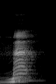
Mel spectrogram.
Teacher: when you're producing M the manner in which ma is produced the air is coming out through our nose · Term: nasal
